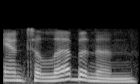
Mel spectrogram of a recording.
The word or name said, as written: Anti-Lebanon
